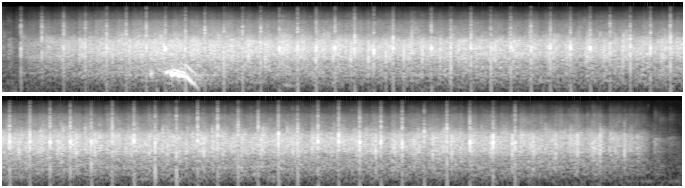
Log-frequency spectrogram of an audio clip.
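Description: Audience applauding steadily, fading out at the end.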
